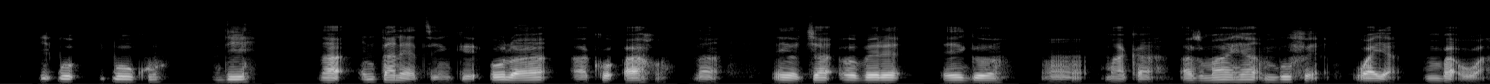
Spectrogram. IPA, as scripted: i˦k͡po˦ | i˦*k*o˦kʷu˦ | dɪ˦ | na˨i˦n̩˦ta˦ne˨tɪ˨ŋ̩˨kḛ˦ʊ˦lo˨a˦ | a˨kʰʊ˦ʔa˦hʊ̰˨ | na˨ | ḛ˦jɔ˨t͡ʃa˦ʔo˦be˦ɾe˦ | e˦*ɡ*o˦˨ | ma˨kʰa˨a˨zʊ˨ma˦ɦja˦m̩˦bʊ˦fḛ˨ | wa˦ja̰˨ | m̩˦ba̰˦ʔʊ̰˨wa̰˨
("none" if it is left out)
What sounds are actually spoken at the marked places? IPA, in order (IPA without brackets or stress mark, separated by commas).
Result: k͡p, ɡ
